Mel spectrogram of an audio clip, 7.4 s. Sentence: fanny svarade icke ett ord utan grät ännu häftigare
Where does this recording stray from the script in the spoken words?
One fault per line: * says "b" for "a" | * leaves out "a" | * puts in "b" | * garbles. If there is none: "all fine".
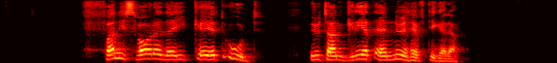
all fine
